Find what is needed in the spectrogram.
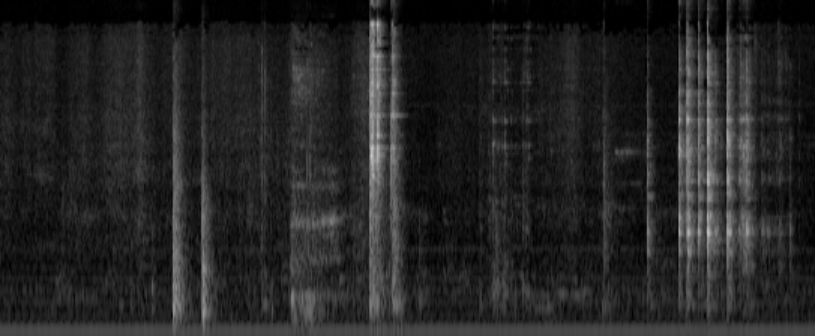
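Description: Metal hardware and tools clinking and knocking on a workbench as parts are handled: a few separate sharp clinks, then a quick run of rapid clicks near the end.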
